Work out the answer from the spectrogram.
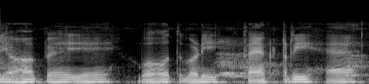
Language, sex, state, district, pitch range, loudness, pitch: Hindi, male, Uttar Pradesh, Saharanpur, 105-115 Hz, -18 LUFS, 110 Hz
